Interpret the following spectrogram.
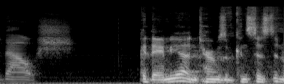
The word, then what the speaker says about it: Vaush: with that it's pronounced vowsh it's pronounced vowsh academia in terms of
